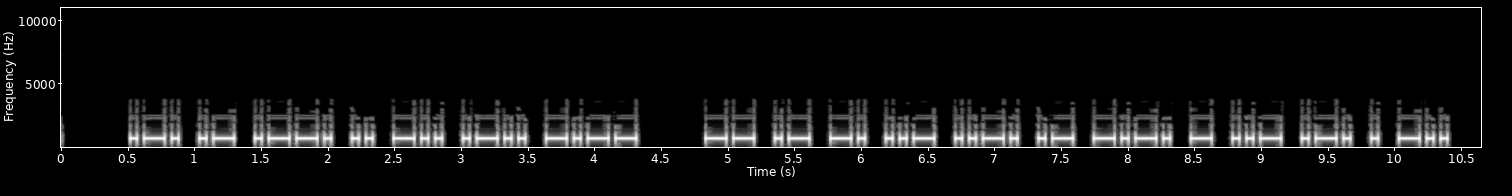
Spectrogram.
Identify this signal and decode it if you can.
Morse code, heard as a keyed tone, about 23 wpm, 700 Hz. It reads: RAPIDLY MANUFACTURED
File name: Book One / 14-Chapter 14 - 23 WPM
